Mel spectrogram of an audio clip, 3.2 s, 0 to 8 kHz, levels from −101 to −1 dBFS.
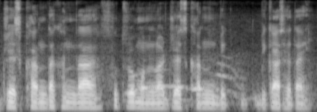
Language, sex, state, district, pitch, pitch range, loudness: Nagamese, male, Nagaland, Kohima, 90 Hz, 85-95 Hz, -19 LUFS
